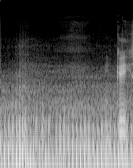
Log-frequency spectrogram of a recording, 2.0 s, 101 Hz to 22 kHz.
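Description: Yamaha MT-15's 155 cc single-cylinder engine idling steadily with an even pulse, freshly started.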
